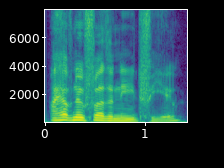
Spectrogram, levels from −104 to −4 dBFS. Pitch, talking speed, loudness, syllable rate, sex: 135 Hz, 295 wpm, -14 LUFS, 6.1 syllables/s, male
